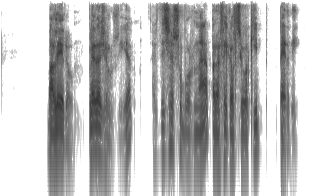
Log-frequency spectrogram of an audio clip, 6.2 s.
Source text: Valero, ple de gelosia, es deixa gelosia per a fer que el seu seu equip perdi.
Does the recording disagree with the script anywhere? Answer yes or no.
yes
